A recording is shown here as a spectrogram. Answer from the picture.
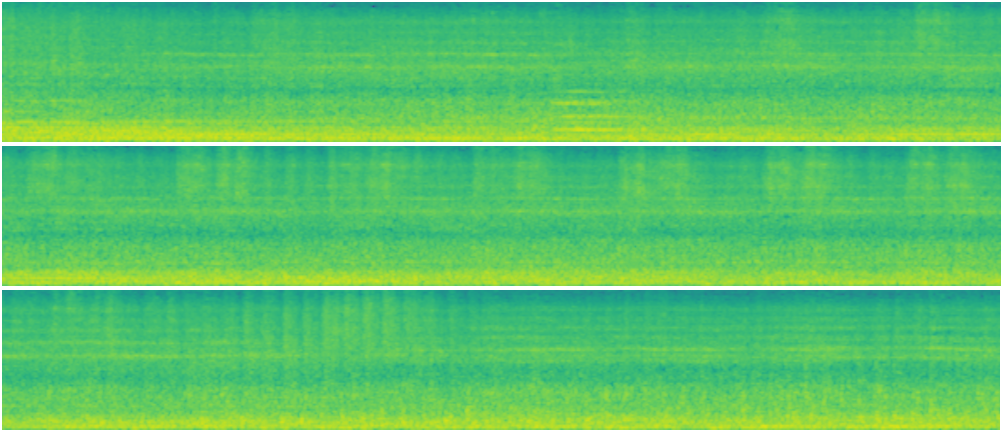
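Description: A diesel-hauled freight train passing close by: the locomotives' engine note dies away in the first couple of seconds, then the container wagons roll past with a steady rumble and repeated clicking of the wheels over the rail joints.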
